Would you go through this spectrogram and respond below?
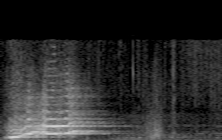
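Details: Domestic cat giving a single meow of about half a second. It starts low, rises quickly and then holds a level, harmonic-rich tone before fading. A faint short second sound follows, with near silence after.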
